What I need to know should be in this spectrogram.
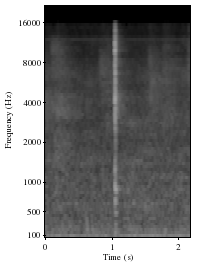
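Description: A button clicks once.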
